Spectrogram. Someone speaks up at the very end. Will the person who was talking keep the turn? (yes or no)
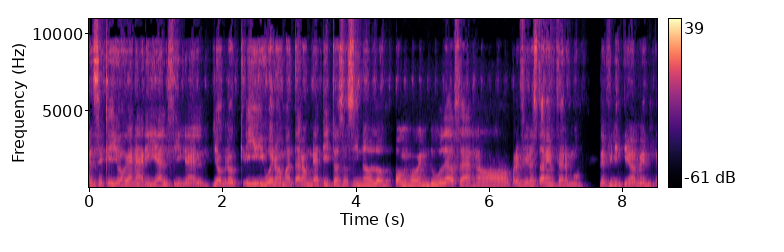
no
